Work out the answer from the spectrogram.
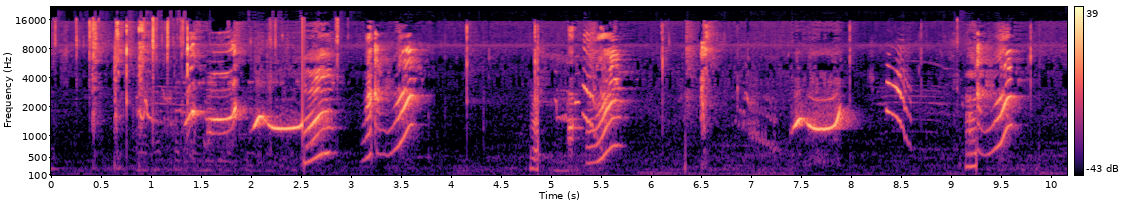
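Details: Ringneck parrot mixing dipping whistles with bursts of rising, squeaky, speech-like notes and clicks, in several separate outbursts.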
